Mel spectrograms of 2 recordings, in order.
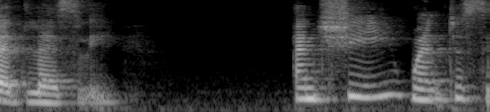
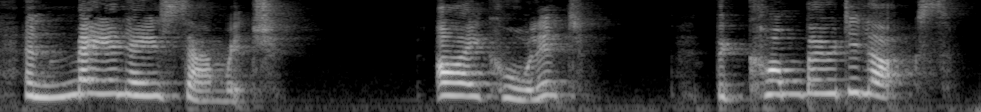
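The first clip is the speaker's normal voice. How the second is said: higher, louder, haughty list; proud correction; 7 semitones higher, 5 dB louder than usual. A narrator's reading. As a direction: set him straight. Carla proudly explains her sandwich.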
